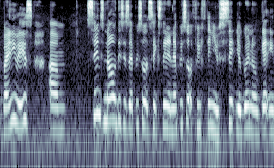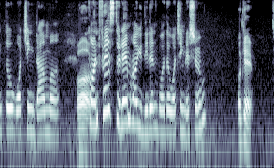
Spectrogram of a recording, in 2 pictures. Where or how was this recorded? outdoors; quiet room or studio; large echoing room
outdoors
